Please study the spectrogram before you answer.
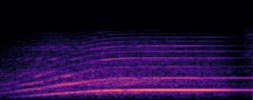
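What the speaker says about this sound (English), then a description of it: "the wail of air raid sirens has become ubiquitous" An air raid siren in Ukraine winds up from a low growl into a loud, steady wail, close and sustained.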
